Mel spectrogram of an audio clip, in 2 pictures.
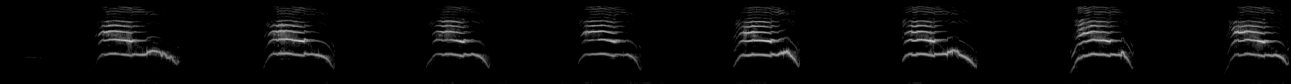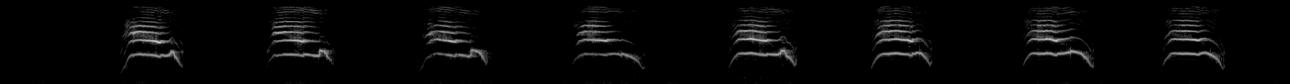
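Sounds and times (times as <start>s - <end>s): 
kitten meowing: 0.1s - 1.8s, 2.6s - 3.4s, 4.3s - 5.0s, 5.8s - 6.5s, 7.4s - 8.0s, 9.0s - 9.8s, 10.7s - 11.4s, 12.3s - 13.0s, 14.1s - 14.8s, 15.6s - 16.3s, 17.1s - 17.9s, 18.6s - 19.4s, 20.2s - 21.0s, 21.6s - 22.3s, 23.1s - 23.9s, 24.5s - 25.2s.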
